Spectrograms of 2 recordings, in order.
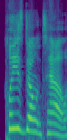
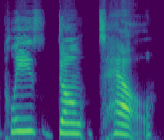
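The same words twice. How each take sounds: First: Said in the usual way. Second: Slow drawn-out quote. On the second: Retold or imitated.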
